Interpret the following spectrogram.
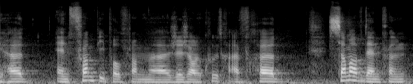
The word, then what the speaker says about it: Jaeger-LeCoultre: Okay, so jaeger-lecoultre. Jaeger-lecoultre. The other thing you often hear, of course, is Jaeger. Yeah, which it is not. It's how you would pronounce it in German, basically.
